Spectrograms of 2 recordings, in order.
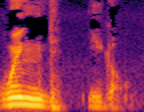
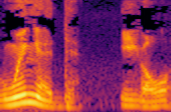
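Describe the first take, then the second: First: Winged is said in an everyday way. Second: Winged is said in an old-fashioned way. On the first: It is read the way it is spelled. The speaker calls it wrong. "and not winged eagle" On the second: The eagle's wings are unfurled. The speaker calls it right. "It should be winged eagle"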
